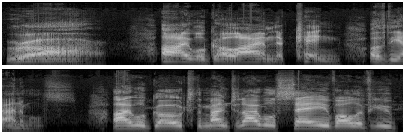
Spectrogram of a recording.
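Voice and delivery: loud, boastful lion voice; loud lion proclaiming; proud lion. Acted. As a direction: roar it out like the king of the animals. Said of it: "He let out a roar".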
